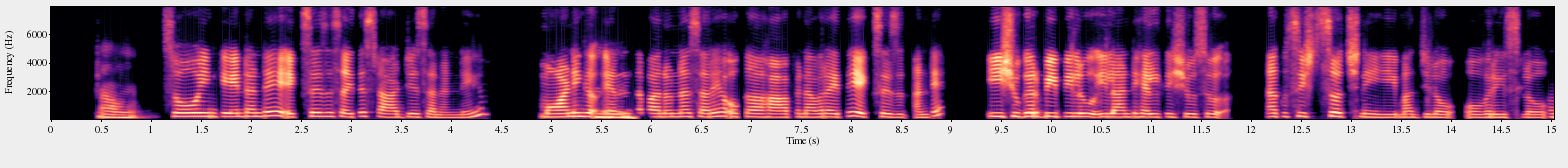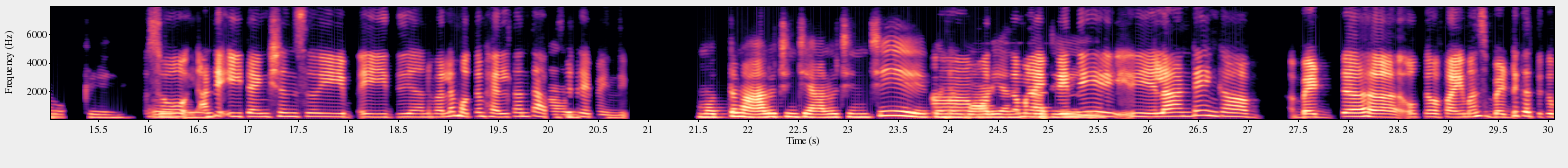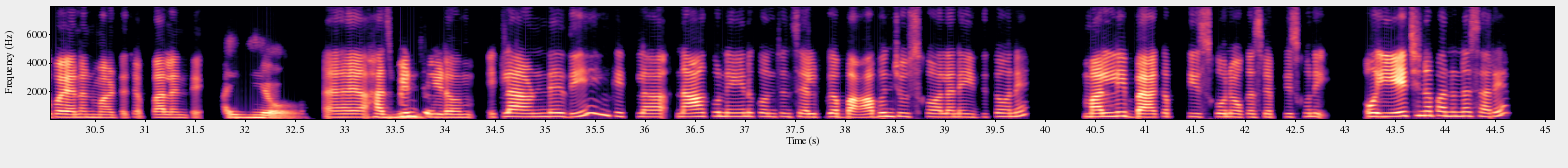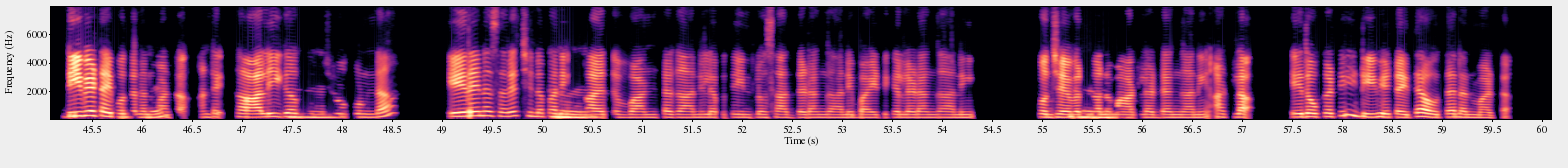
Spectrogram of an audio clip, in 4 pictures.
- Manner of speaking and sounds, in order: in English: "సో"; in English: "ఎక్సర్సైజెస్"; in English: "స్టార్ట్"; in English: "మార్నింగ్"; in English: "హాఫ్ అన్ అవర్"; in English: "ఎక్సేర్సైజ్"; in English: "హెల్త్ ఇష్యూస్"; in English: "సిస్ట్స్"; in English: "ఓవరీస్‌లో"; in English: "సో"; in English: "టెన్షన్స్"; in English: "హెల్త్"; in English: "అప్సెట్"; in English: "బాడీ"; in English: "బెడ్"; in English: "ఫైవ్ మంత్స్ బెడ్"; in English: "హస్బెండ్"; in English: "సెల్ఫ్‌గా"; in English: "బ్యాకప్"; in English: "స్టెప్"; in English: "డీవియేట్"; in English: "డీవియేట్"
- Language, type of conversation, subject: Telugu, podcast, మీ జీవితంలో ఎదురైన ఒక ముఖ్యమైన విఫలత గురించి చెబుతారా?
